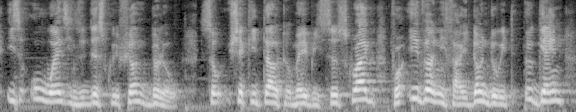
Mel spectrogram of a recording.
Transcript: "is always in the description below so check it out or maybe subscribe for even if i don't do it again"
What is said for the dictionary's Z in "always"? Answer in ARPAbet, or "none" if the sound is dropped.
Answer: Z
